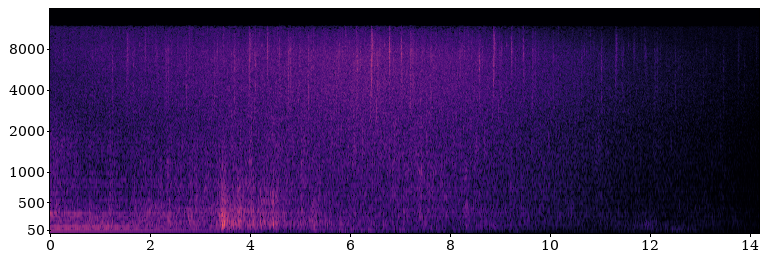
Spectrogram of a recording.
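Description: Rain with a rumble of thunder about three and a half seconds in and scattered crackles, the whole fading out steadily to near silence by the end.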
